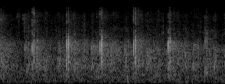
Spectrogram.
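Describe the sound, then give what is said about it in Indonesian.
An audience applauds in praise of God, with a steady wash of many hands clapping and sharper claps landing in an even rhythm roughly three times a second. No one speaks over it. “Tepuk tangannya yang meriah buat Tuhan kita.”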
